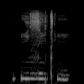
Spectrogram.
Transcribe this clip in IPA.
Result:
ʔ i lʲ z i tʼ i

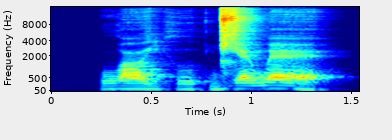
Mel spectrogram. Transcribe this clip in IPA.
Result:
w ɒː j ʔ u ʔ d͡ʑ æ w æ

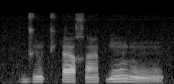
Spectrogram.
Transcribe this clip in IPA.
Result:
d͡ʒ ũ t͡ʃʼ æ χ æ̃ ɓ ũ l ũ

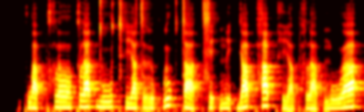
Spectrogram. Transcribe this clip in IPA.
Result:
k w a˨˩ p̚ kʰ l ɤː˧ k l a˦˥ t̚ d uː˦˥ tʰ i˧ a̯ t r u˨˩ k̚ l u˥˩ k̚ t aː˨˩ t̚ s i˨˩ t̚ m i˨˩ t̚ j a˦˥ p̚ h a˥˩ p̚ h i˩˦ a̯ pʰ l a˨˩ p̚ ŋ u˦˥ a̯

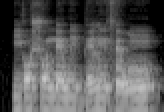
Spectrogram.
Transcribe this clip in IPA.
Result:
j o˦ ʃ o˦ n e˦ w i˦˨ b e˨˦ l ĩ˦˨ s ɛ̃˧ w ũ˦

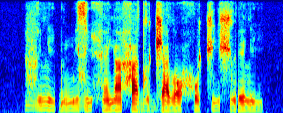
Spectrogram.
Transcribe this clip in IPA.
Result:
v i˦ l i˨ ɓ ɨ˧ m i˦ z iː˧ h ɛ̃˧ j ã˧ h a˧ d o˧ d͡ʒ a˧ l ɔ˧ h o˦ t͡ʃ i˦˨ ʃ ɨ˧ ɾ e˧ l i˨

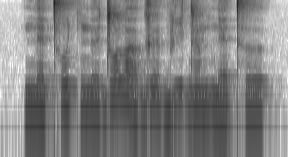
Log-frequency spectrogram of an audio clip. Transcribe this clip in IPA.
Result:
n ɛ˨ t̪ʰ o˦ c n̪ ø˨ d o˦ lˠ œ˨ ɡ ø˦˨ b i˦ d œ̃˦ b n ɛ˨ t̪ʰ ɵ˦

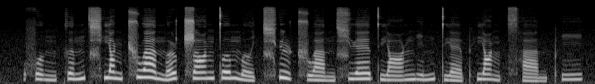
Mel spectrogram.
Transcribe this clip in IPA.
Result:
f ɤ˨˩ ŋ k ə˧˥ n t͡ɕʰ j ɑ˧ ŋ ʈ͡ʂ w a˥˩ n ɤ˥ ʈ͡ʂ ɑ˥ ŋ t̪ ɤ˥ n̪ ɤ˨˩ t͡ɕʰ y˥˩ ʈ͡ʂ w a˨˩ n ɕ ɥ ɛ˥ t̪ j ɑ˧˥ ŋ i˧˥ n t̪ j ɛ˨˩ pʰ j ɑ˥˩ ŋ t͡sʰ a˨˩ n pʰ i˥

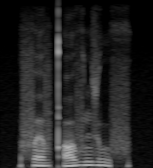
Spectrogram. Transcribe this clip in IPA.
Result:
f ɜ v qʼ o v n z u f

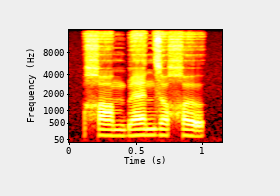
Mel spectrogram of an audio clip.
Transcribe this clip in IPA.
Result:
χ ɒː m b æ n z o χ o

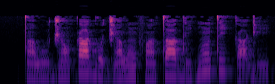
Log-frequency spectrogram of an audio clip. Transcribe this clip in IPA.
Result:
t ã˨ w u˨ d͡ʒ ɔ̃˧ k a˦ ɡ o˦˨ d͡ʒ ã˨˦ w ũ˦ f ã˧ t a˦ d i˧ ɡ ũ˦ t i˦ k a˧ ɡ i˧

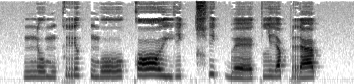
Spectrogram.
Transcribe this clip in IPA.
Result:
n o˧ m k r ɯ˥˩ k̚ m oː˦˥ k ɔː˥˩ j i˦˥ t̚ t͡ɕʰ i˥˩ t̚ b ɛː˩˦ k l i˦˥ a̯ p r a˦˥ p̚

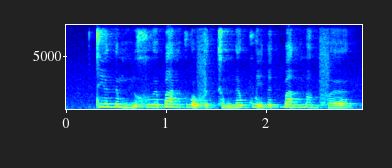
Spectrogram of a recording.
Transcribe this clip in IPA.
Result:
t̪ i˧ ə̯ n ə˧˩ m ɲ o̰˧˨ x u˨˦ ə̯ ɓ a˧ ŋ k w o̰˧˨ f ə˨˩ t̚ x ə̰˧˨ m n ə˨˦ w k w ḭ˧˨ ɗ ə˦˥ t̚ ɓ a˨˦ n m a̤˨˩ m f əː˧˩˨

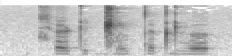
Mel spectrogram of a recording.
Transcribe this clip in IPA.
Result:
t͡ɕʰ ɛ ɪ̯ ʈ i ɡ͡ǁ ə l t ɛ t ɖʱ ə

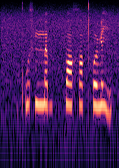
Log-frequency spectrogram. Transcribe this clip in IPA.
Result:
kʷʼ æ x mː æ b pː ɒ x ɒ kʰ o ɳ i

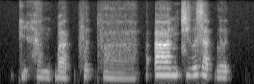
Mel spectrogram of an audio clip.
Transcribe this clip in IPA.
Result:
k ḭ˧˨ h a̤˨˩ n ɓ a˨˩ k̚ f ə˦˥ t̚ f a̤ː˨˩ | ʔ aː˧ n t͡ɕ ɨ˨˦ ə̯ z a˨˩ t̚ l ə˨˩ t̚

